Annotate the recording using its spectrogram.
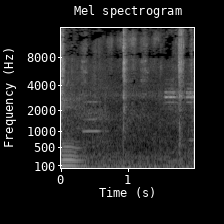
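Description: A digging tool striking dry earth twice, about a second apart, over a steady low hum, with a brief vocal sound at the start.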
